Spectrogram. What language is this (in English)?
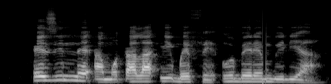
Igbo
